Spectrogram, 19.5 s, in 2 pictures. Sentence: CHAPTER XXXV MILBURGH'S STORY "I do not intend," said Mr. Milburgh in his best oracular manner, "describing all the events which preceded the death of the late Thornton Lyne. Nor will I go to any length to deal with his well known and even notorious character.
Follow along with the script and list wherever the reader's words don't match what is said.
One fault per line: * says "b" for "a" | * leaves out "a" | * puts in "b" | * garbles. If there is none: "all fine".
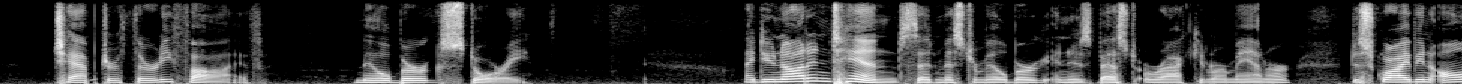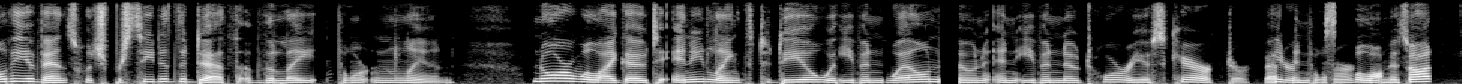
* says "even" for "his"
* garbles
